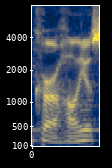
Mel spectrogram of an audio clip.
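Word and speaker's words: Karahalios: thank you Mr Mather my name is carahallios I'm counsel for the witness Mr Victor the last name is spelled k-a-r-a-h-a-l-i-o-s uh thank you Mr commissioner for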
